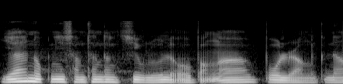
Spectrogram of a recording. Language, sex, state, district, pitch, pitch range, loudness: Garo, male, Meghalaya, West Garo Hills, 110 Hz, 105-115 Hz, -16 LUFS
